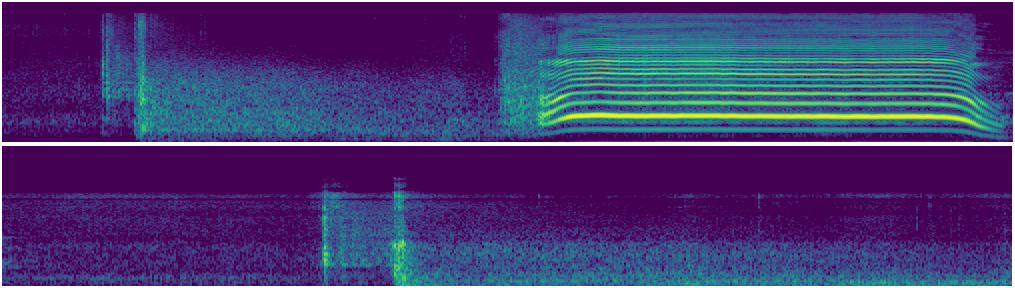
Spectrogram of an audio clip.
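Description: Skateboard wheels rolling over a concrete floor with a steady low rumble, set off by sharp knocks of the board about half a second in and again twice around seven seconds in; the board has eight wheels. In the middle, a very loud held pitched tone lasts about two seconds, sliding up at its start and down at its end.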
